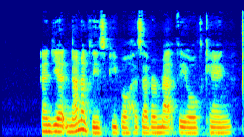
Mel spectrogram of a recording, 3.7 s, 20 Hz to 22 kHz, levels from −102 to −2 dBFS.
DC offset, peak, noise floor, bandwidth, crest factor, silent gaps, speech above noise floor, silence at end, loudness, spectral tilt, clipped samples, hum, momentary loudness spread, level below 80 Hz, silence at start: under 0.1%; -8 dBFS; -82 dBFS; 16 kHz; 18 dB; none; 57 dB; 0 s; -26 LUFS; -5 dB/octave; under 0.1%; none; 6 LU; -66 dBFS; 0.65 s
